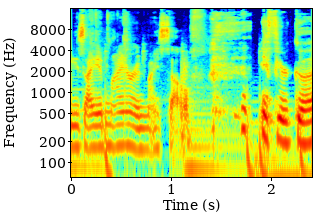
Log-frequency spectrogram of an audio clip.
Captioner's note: giggles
